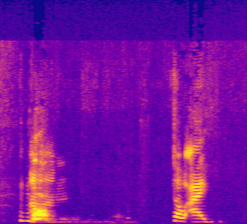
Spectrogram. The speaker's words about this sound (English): Stop. Stop barking. You're not a guard dog. Stop.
